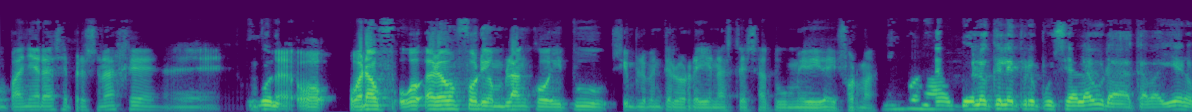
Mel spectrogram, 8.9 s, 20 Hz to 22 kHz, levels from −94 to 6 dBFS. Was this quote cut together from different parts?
no; 0 cuts

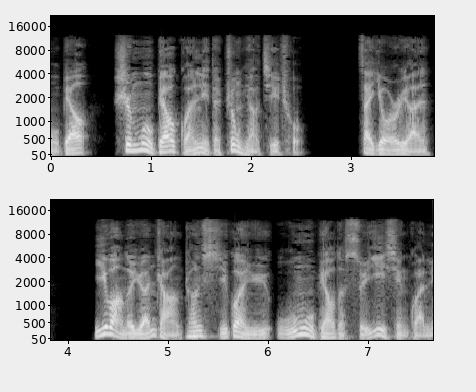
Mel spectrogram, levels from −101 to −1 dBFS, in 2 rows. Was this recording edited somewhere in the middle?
yes; 1 cut; at 5.2 s

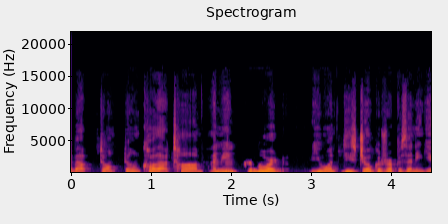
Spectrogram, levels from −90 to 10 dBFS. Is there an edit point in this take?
yes; 2 cuts; at 1.7 s, 3.3 s

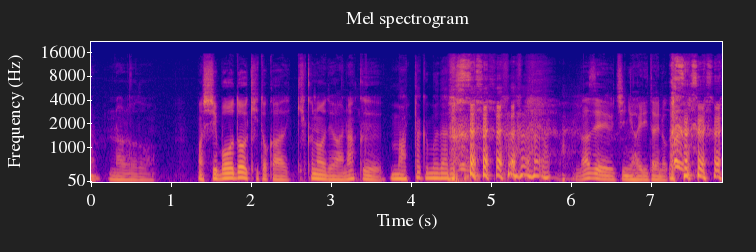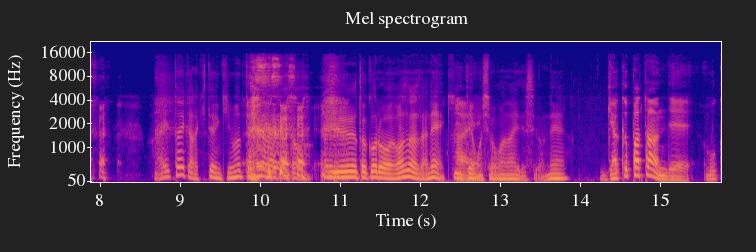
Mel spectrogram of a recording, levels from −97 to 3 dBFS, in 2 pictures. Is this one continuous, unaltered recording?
yes; 0 cuts

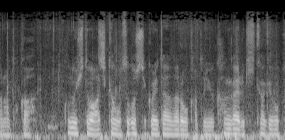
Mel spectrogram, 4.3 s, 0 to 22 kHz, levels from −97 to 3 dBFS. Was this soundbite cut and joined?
yes; 1 cut; at 1.5 s

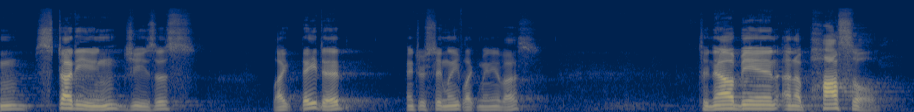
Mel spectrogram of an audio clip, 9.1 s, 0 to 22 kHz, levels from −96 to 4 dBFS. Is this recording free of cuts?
no; 1 cut; at 4.6 s

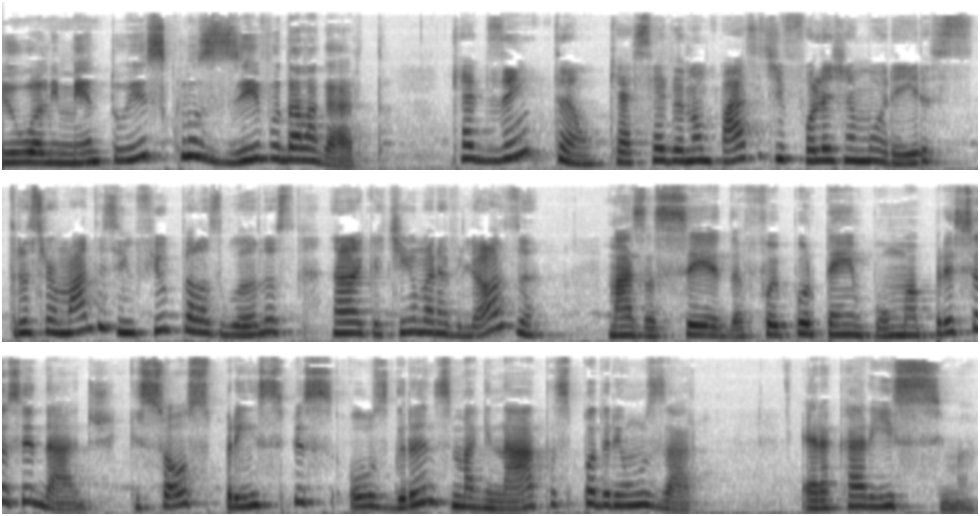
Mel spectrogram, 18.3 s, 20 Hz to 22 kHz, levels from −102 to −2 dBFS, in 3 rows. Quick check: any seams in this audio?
yes; 2 cuts; at 9.8 s, 11.2 s

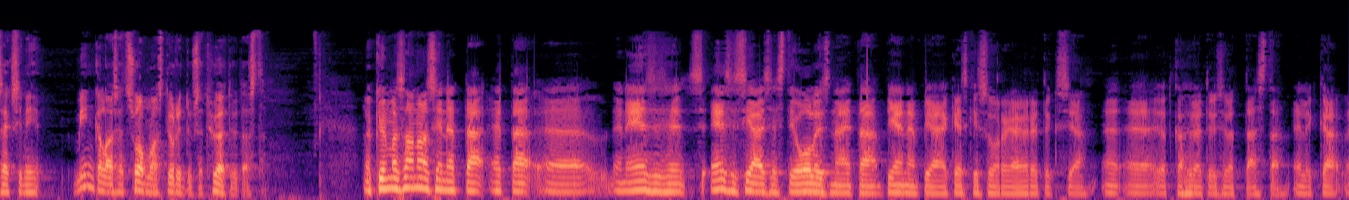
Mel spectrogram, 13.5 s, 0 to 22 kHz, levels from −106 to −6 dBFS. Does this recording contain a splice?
no; 0 cuts

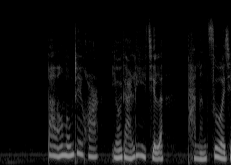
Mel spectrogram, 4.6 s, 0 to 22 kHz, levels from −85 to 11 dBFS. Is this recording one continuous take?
yes; 0 cuts

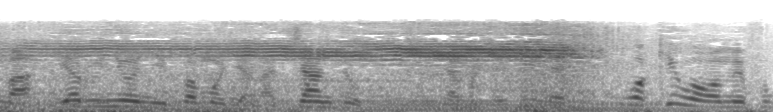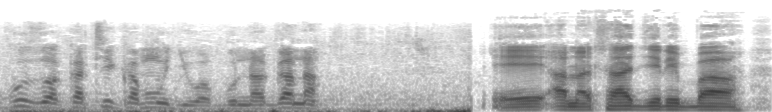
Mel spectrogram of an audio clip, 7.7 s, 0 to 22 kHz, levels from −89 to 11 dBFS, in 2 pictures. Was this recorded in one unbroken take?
no; 1 cut; at 6.2 s

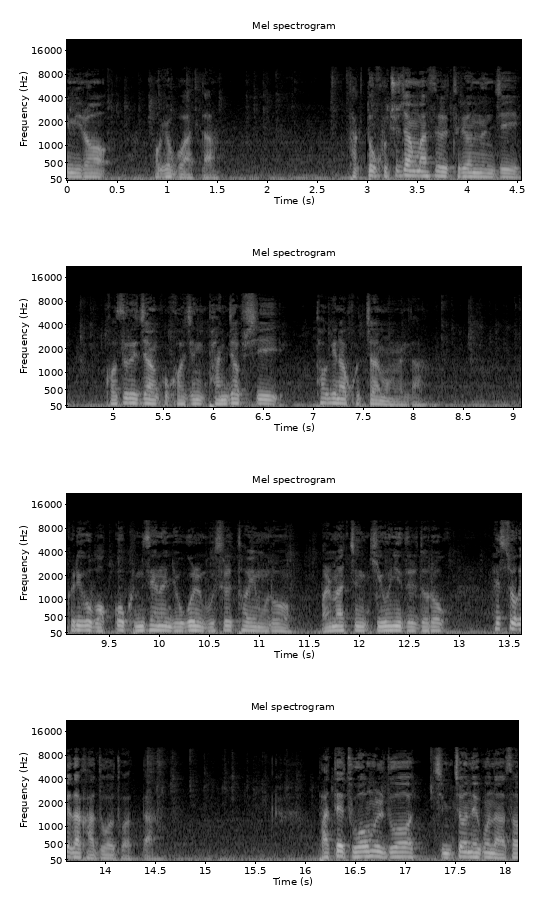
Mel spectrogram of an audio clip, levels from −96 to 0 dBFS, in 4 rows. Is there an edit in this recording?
no; 0 cuts

